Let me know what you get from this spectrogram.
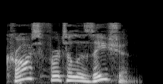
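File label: "cross-fertilisation", British English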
